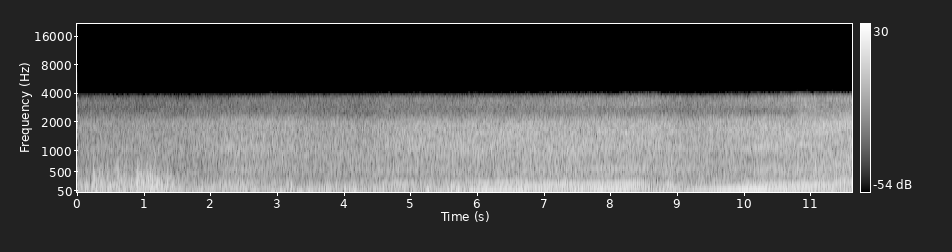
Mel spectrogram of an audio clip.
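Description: Cars drive past on the road.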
